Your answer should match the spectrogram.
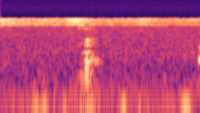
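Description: A very quiet pause in a man's talk, with low room tone and one faint short noise about a second in.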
